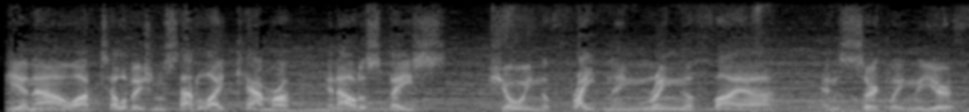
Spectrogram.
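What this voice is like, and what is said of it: Distinctive older Ohio-type accent. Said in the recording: “he's got that great accent. I don't even know what that accent is ... That's Columbus, right? Ohio. ... kind of Ohio, yeah.”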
